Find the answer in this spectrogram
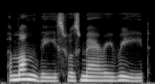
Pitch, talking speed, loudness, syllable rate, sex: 185 Hz, 190 wpm, -16 LUFS, 5.8 syllables/s, female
